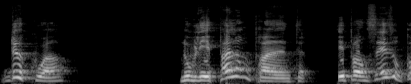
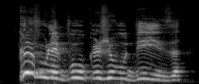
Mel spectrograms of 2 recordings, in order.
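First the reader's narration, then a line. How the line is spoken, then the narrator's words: Distressed exclamation. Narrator (French): s'écria-t-elle en se tordant les mains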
